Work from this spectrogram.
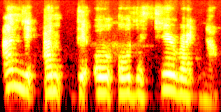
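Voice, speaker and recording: A woman's voice: mid-range voice, brisk. A woman in her fifties in a casual group chat, talking in a chatty, self-deprecating way. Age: 50s.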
